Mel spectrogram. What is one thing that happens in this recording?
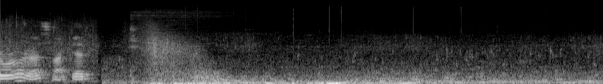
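Water rumbles low and muffled underwater.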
